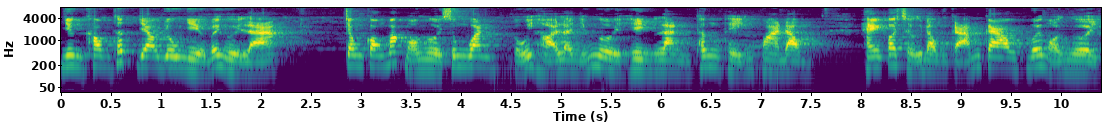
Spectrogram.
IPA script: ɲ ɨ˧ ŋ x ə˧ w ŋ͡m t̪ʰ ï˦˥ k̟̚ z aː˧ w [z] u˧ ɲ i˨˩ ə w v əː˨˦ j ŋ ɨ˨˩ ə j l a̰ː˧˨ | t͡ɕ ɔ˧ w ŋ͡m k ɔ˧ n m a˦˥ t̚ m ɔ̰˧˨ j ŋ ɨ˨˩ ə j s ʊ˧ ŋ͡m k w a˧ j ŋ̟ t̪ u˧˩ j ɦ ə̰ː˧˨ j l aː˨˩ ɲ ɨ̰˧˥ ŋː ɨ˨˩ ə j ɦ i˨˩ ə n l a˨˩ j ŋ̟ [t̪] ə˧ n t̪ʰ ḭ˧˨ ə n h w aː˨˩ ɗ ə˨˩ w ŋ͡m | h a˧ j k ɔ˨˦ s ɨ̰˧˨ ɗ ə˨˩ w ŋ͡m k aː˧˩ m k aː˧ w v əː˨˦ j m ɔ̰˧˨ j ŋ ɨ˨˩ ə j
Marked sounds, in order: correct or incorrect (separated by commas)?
correct, incorrect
